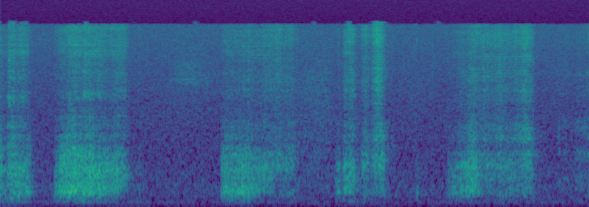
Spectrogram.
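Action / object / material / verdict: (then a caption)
scrape / chalk on a wood-framed chalkboard / chalk / none. A child draws curved shapes with white chalk on a small wood-framed blackboard resting on carpet. Short bursts of dry, scratchy strokes, centred in the low mids with a faint bright hiss, are broken by light taps on the surface and quiet pauses between them.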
